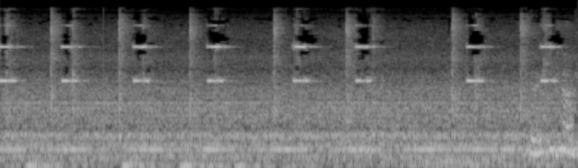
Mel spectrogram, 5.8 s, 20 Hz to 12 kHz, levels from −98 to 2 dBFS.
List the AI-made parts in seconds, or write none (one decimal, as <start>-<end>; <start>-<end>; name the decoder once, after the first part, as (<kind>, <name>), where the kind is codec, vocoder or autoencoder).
3.3-4.0 (vocoder, Vocos)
